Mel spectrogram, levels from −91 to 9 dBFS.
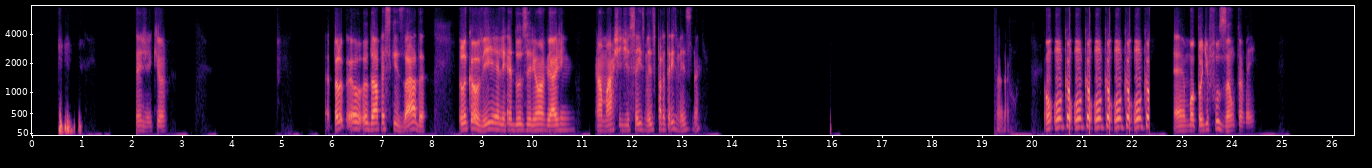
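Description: Speech in which the pauses between phrases lose their real background and turn into a flat, featureless hiss at 0–0.52 s, 1.04–2.08 s, 2.76–5.86 s, 7.94–8.54 s, 16.03–20.23 s and 24.51–26.44 s. In several of these the hiss is quieter than the background it replaces, by about 32 dB at the start and about 10, 5 and 3 dB elsewhere. This is comfort noise in place of the background, likely from discontinuous transmission: the sender went silent and the receiver filled the gaps with synthetic noise. From 20.74 to 22.33 s a fragment of about 0.4 s repeats back to back four times, and the audio that belonged there is lost. This broken-record loop likely comes from a stalled stream that kept replaying its last buffered piece. Throughout, nothing reaches above 8 kHz, which fits a G.722 call codec at 64 kbps.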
